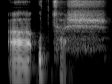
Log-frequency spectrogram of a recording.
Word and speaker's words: উচ্ছ্বাস: কাজেই এই ব এর কোন উচ্চারণ হবে না। ঠিক সেইমভাবে উচ্ছ্বাস।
